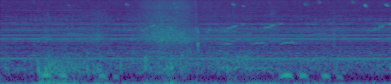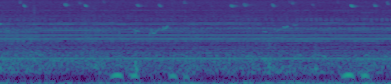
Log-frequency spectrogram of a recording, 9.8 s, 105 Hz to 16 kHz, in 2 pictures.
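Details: Southern ground hornbill perched on a termite mound on an afternoon safari, 3 November 2020, South Africa, giving deep, soft booming notes in pairs, a low 'doo-doo', repeated every few seconds, over a steady low hum with thin high chirps of small birds.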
